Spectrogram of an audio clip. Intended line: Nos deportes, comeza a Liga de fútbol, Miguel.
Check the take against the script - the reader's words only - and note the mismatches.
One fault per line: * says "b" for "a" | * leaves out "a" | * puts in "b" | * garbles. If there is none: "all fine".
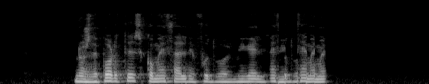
* leaves out "Liga"
* garbles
